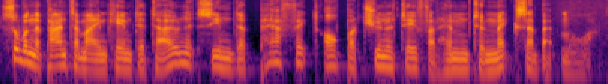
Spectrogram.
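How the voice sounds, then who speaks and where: An actor in a radio drama playing and narrating as a tolerant older Scottish doctor, dry and avuncular. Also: male voice, sits low, lively intonation, fairly quick, slight background noise. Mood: dry, wry.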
